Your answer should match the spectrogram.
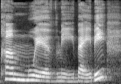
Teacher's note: Eu já junto no M do come o W do with, porque o E do come não é pronunciado.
